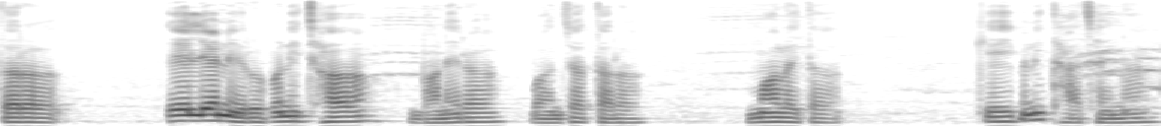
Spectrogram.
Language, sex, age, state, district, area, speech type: Nepali, male, 30-45, West Bengal, Jalpaiguri, rural, spontaneous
